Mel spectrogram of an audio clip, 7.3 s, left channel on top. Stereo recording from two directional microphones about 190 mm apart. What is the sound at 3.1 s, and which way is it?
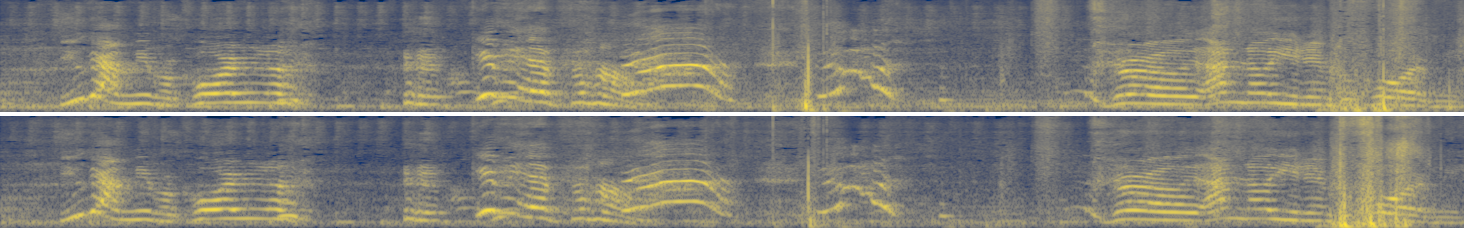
Speech, 30° left (ahead or behind).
